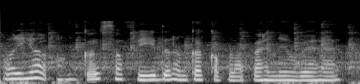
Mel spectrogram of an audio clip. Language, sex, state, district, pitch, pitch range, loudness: Hindi, female, Jharkhand, Palamu, 215 Hz, 195-245 Hz, -14 LUFS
